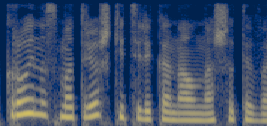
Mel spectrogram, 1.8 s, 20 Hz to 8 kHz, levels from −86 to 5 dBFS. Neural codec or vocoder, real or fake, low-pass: none; real; 7.2 kHz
